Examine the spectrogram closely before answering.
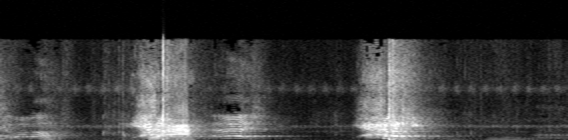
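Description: Punches and kicks smack loudly against padded mitts.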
